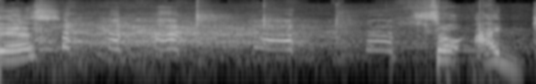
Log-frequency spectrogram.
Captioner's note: laughs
